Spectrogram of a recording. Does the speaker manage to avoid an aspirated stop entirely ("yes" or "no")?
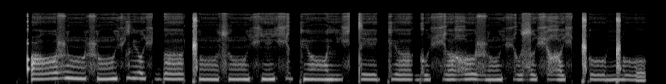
yes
